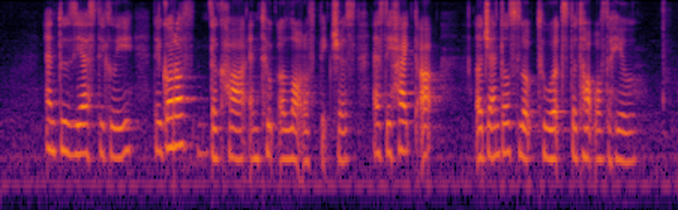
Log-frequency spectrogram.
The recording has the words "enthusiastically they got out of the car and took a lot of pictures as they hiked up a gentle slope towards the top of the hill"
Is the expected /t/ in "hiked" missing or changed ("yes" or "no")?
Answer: no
